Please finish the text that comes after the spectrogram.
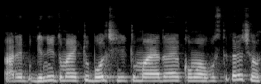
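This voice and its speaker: A woman's voice: fairly low pitch, flat delivery, rapid-fire, lightly acted. A woman voicing a stern but protective older husband and father in a cartoon, exasperated and coaxing. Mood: coaxing, resigned. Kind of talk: cartoon domestic drama.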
